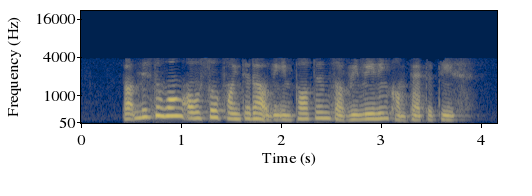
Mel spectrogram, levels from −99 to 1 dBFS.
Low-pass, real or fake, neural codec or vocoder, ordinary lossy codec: 7.2 kHz; fake; codec, 16 kHz, 6 kbps, DAC; AAC, 16 kbps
